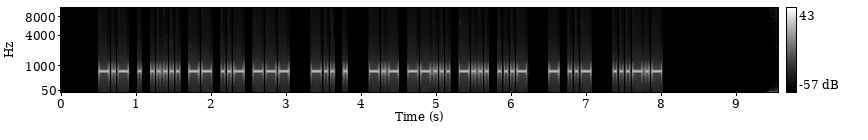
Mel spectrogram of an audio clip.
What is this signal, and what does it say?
Morse code, heard as a keyed tone, about 27 wpm, 700 Hz. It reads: KE5MUO DE K7BV TU <SK>
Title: K1USN SST QSO Practice 28wpm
